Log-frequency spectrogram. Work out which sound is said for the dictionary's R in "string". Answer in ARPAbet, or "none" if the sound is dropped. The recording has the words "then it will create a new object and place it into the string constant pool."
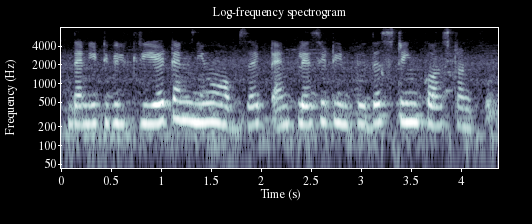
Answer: R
